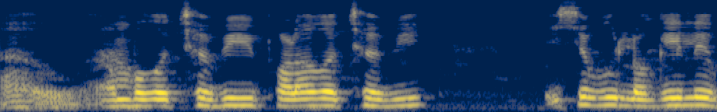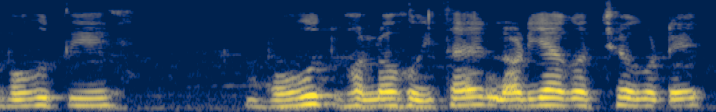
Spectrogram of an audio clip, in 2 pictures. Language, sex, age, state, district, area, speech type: Odia, female, 30-45, Odisha, Cuttack, urban, spontaneous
